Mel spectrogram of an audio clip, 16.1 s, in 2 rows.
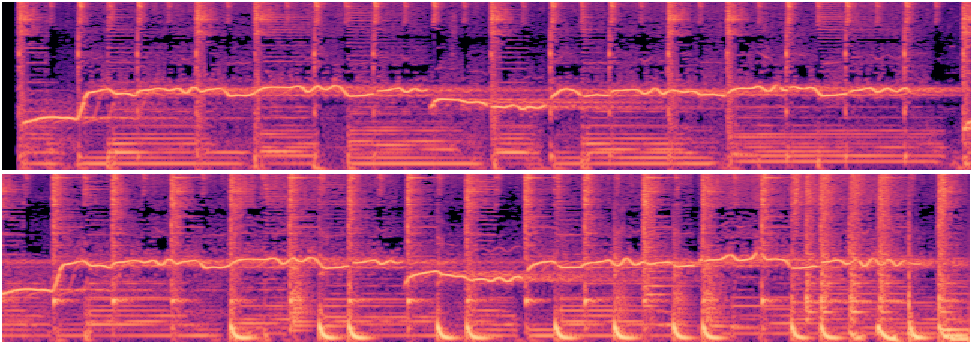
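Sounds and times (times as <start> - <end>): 
whistled iPhone 6s ringtone: 0.1 - 16.1.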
